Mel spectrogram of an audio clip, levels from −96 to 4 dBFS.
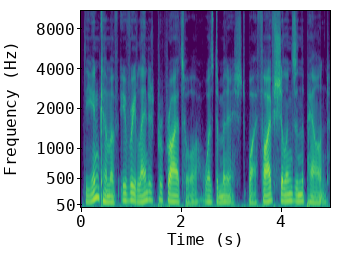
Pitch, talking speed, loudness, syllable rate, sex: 105 Hz, 170 wpm, -19 LUFS, 5.1 syllables/s, male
